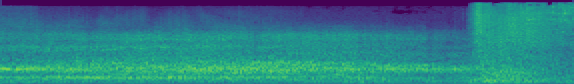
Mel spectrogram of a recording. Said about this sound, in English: Unfortunately, a car speeding down the highway smashed into their car, which then flipped it over right into the middle of the freeway.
